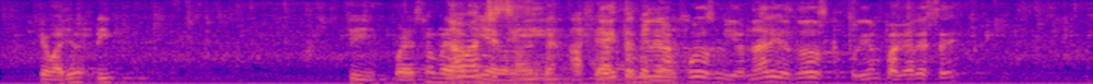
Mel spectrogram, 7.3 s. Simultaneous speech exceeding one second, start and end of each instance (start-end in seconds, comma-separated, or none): 2.9-4.5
